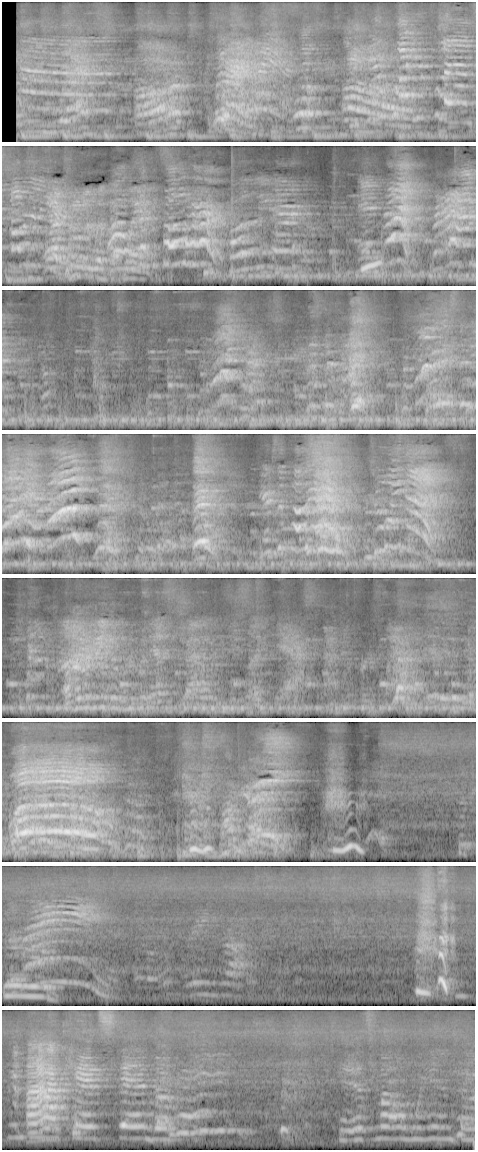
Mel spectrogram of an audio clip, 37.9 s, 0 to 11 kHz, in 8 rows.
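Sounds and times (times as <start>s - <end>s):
children shouting while playing: 23.8s - 25.0s.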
